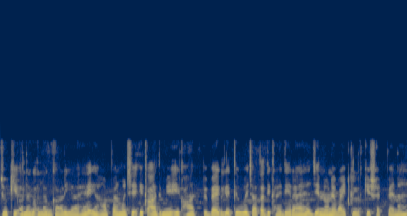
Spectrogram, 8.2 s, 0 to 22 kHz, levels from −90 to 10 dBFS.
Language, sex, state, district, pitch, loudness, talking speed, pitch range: Hindi, female, Bihar, Jamui, 220 Hz, -15 LUFS, 205 wpm, 215-230 Hz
